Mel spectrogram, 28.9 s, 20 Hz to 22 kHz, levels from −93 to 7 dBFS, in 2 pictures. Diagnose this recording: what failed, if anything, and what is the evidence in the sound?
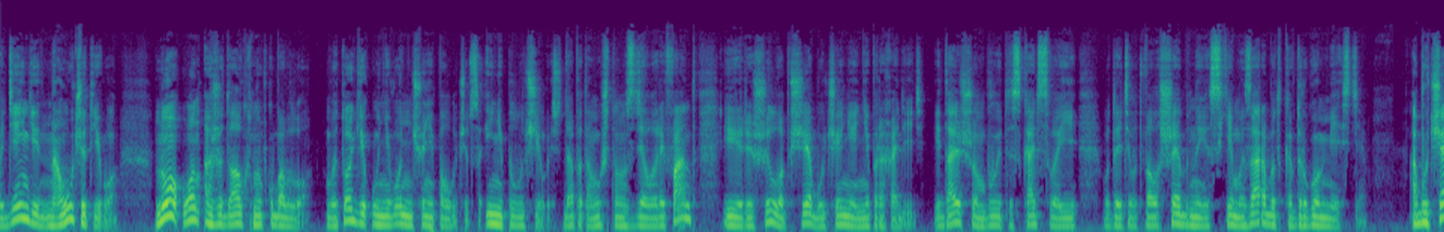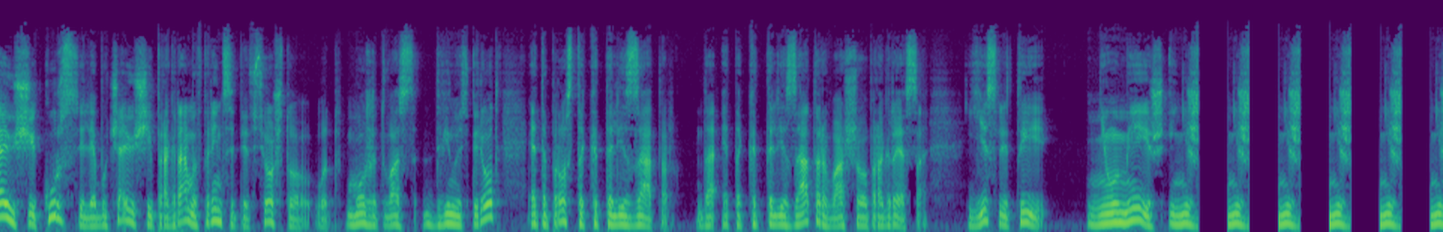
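The fault is a stutter with silent gaps at the playback or streaming buffer stage. It starts at 26.43 s, just after "не умеешь и не", and runs to the end. A burst of about 207 ms of speech repeats five times. Each repeat is followed by about 299 ms of digital silence, so the cycle is about 507 ms. The likely cause is a stalled stream that replays its last fragment on each retry and then runs dry. The audio due in that span never arrives.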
